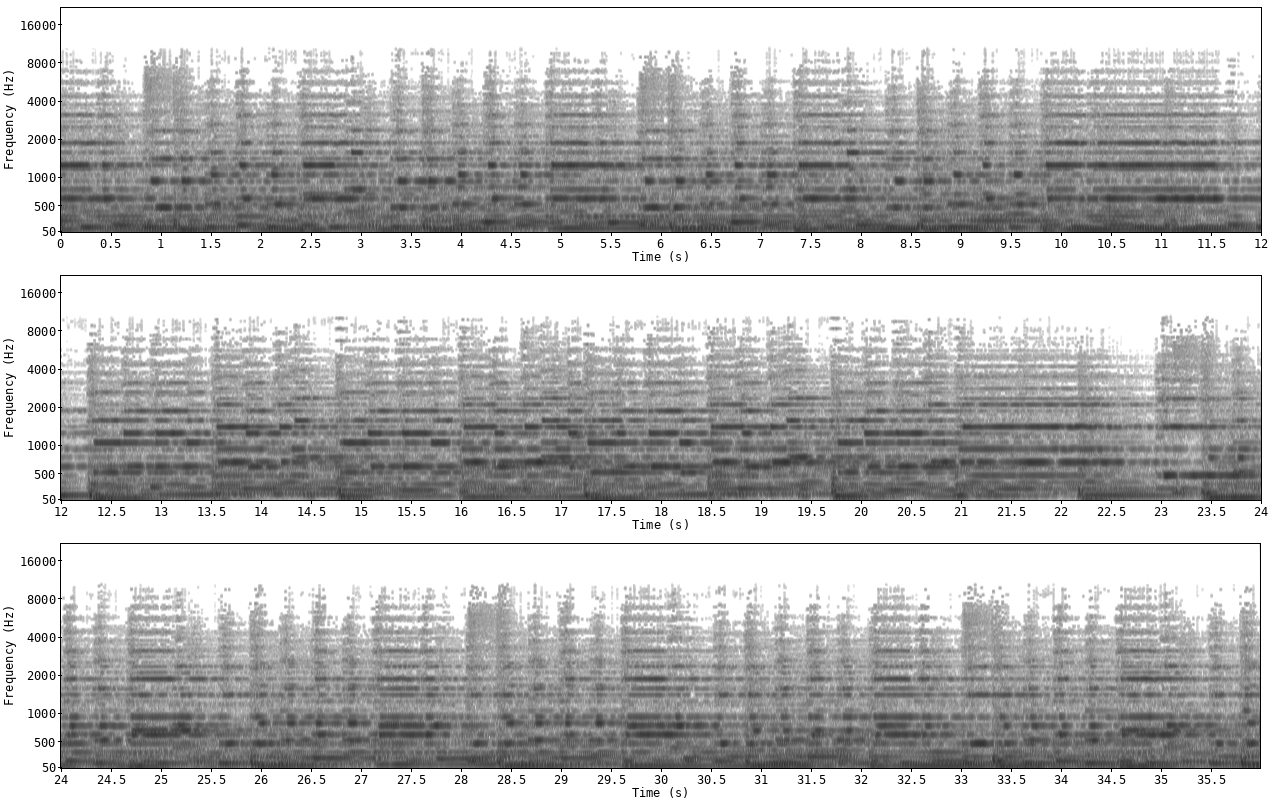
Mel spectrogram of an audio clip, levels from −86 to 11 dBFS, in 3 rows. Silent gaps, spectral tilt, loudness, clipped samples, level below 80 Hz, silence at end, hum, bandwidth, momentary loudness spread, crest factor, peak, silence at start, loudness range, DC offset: none; -6.5 dB/octave; -13 LUFS; under 0.1%; -22 dBFS; 0 s; none; 10.5 kHz; 4 LU; 12 dB; -2 dBFS; 0 s; 2 LU; under 0.1%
